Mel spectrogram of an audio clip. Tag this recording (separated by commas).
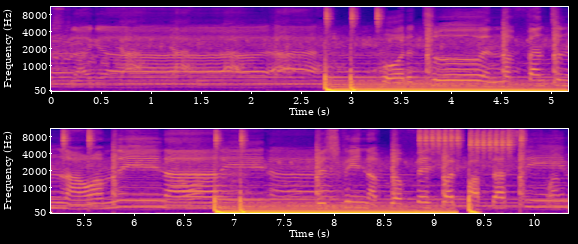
Music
